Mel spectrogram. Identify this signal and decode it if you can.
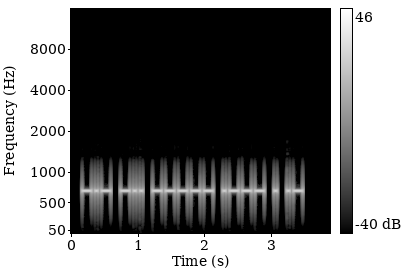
Morse code, heard as a keyed tone, about 25 wpm, 700 Hz. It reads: KD0JEA
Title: USA Callsign DE Callsign - 6 Characters - 25wpm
